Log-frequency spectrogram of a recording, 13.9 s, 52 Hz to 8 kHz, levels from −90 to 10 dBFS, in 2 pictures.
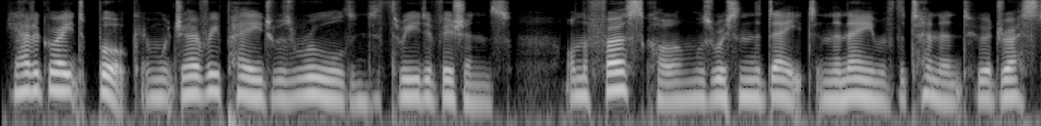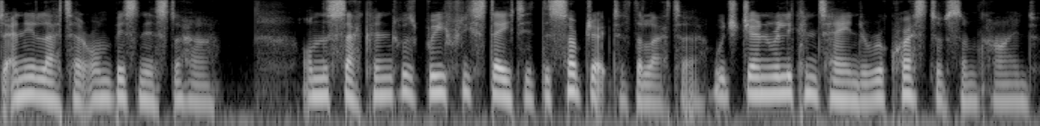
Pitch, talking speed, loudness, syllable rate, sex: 165 Hz, 240 wpm, -21 LUFS, 6.2 syllables/s, female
